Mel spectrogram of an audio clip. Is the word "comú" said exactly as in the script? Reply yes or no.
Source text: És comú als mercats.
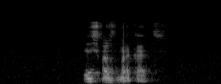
no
